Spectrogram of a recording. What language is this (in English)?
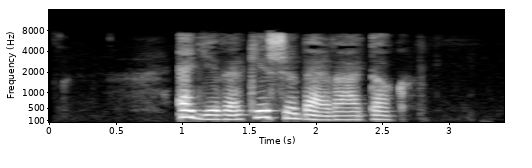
Hungarian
